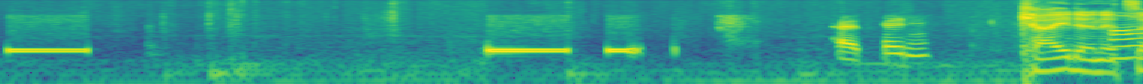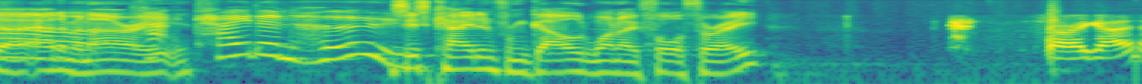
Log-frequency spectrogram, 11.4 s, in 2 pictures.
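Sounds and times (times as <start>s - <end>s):
phone ringback tone: 0.0s - 0.5s, 2.5s - 3.3s
speech: 4.2s - 9.7s, 11.0s - 11.4s.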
